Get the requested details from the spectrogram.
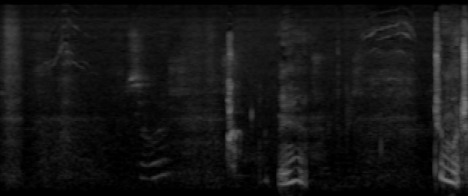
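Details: One-day-old newborn boy with short abrupt hiccups a few seconds apart, soft adult talk in background; ordinary newborn hiccups.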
